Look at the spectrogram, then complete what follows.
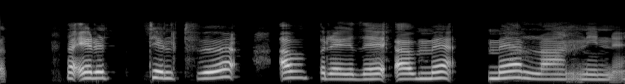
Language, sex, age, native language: Icelandic, female, 18-19, Icelandic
